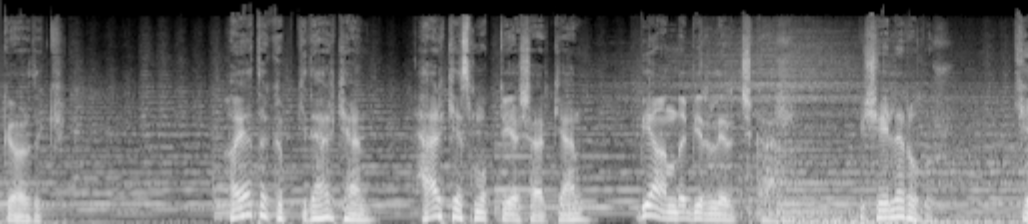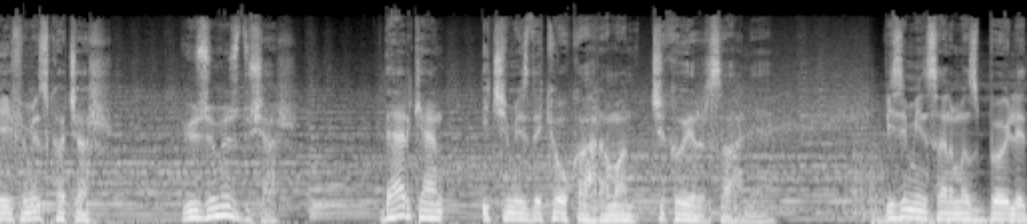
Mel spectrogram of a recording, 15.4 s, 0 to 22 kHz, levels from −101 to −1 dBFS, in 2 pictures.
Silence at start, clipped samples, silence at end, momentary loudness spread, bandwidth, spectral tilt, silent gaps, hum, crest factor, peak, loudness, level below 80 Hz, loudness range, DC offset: 0 s; under 0.1%; 0 s; 15 LU; 17 kHz; -5 dB/octave; none; none; 14 dB; 0 dBFS; -15 LUFS; -28 dBFS; 2 LU; under 0.1%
